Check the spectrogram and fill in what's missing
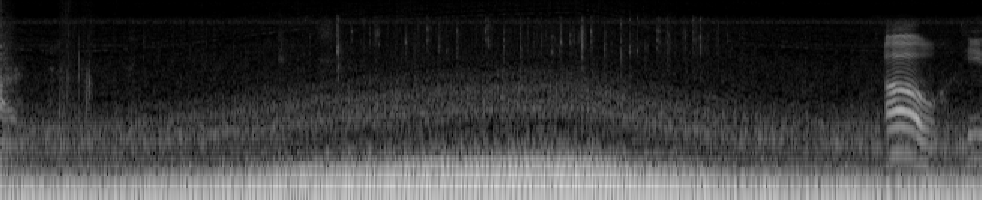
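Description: Car engine in the video game Unturned, a loud, steady low rumble that rises and falls as it drives, with ticking game noises and voices talking over it.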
